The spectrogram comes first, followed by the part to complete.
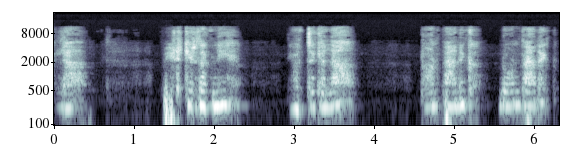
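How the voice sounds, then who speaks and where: A woman voicing a frightened young man locked in a dark room, pleading and sobbing in panic. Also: a little high, level tone, slow pace. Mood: nervous. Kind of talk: fan audio drama acting. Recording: roomy, distant amateur recording.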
